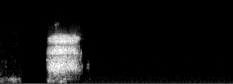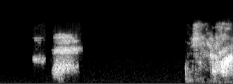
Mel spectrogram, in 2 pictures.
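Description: A woman breathes out deeply in long, slow breaths, close by.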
